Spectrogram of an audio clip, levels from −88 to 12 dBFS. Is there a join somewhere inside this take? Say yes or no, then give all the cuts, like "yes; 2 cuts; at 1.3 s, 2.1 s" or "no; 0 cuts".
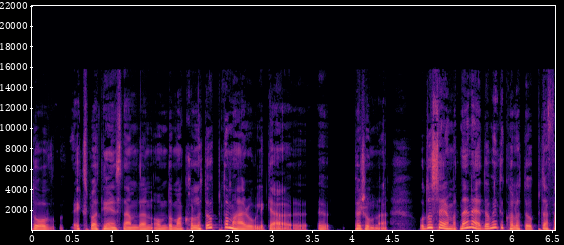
no; 0 cuts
